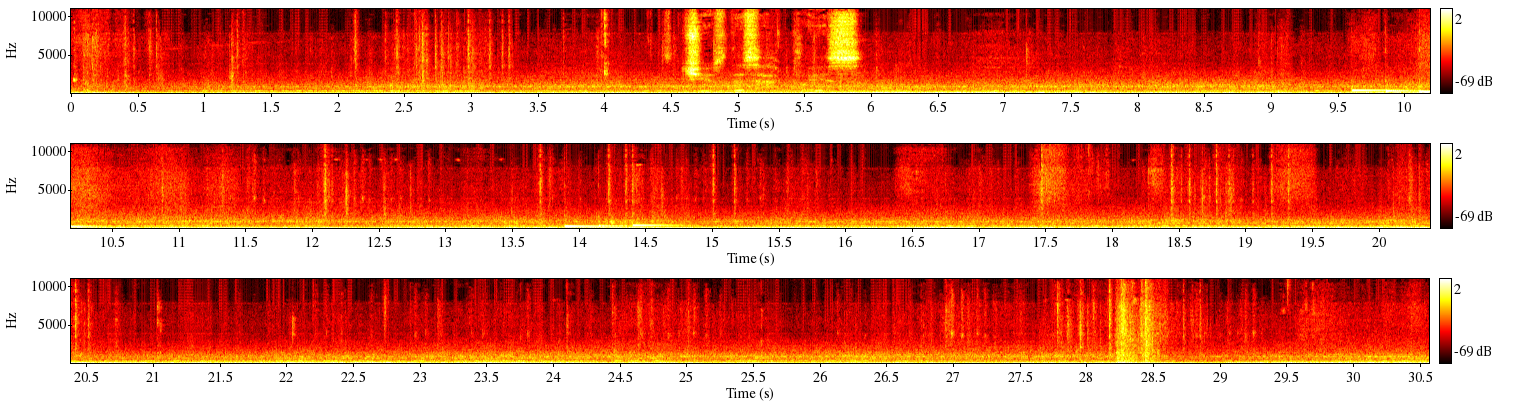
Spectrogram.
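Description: Steady road and tyre rumble inside a Tesla's cabin as it drives along. About ten seconds in there is a short falling three-note electronic chime, and a few seconds later a short rising two-note chime.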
